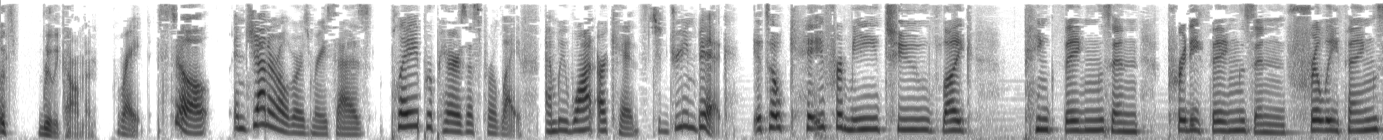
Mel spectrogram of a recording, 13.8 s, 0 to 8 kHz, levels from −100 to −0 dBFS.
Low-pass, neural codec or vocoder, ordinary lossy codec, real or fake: 7.2 kHz; none; MP3, 32 kbps; real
